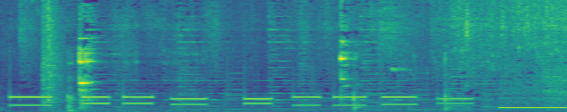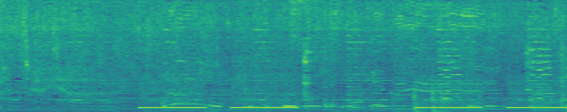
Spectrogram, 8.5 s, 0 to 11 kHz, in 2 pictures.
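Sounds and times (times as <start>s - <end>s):
telephone number dialled as short bright key-press tones: 0.0s - 4.3s, 5.3s - 6.6s, 7.4s - 8.4s
busy background: 0.0s - 8.4s.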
